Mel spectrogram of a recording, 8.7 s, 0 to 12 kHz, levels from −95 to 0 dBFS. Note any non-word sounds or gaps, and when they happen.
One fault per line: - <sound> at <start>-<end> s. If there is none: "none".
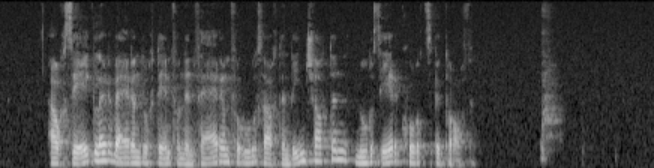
- bark at 7.2-7.6 s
